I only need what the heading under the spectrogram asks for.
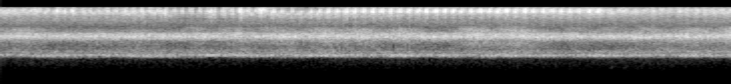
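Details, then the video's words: Short stretch of forest crickets chirping: a thick, continuous high trill in stacked layers, level and unbroken, with no other clear sounds. "Forest Sounds and Crickets"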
